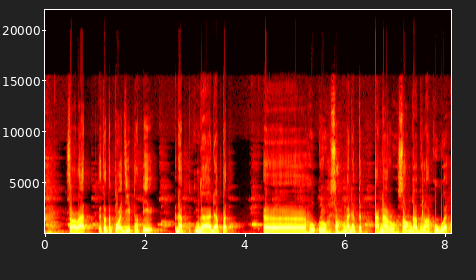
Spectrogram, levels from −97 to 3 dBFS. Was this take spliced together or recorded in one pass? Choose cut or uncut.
cut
